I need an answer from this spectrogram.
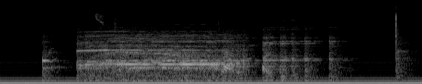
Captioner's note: audience cheering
